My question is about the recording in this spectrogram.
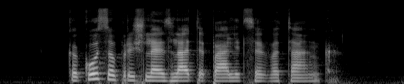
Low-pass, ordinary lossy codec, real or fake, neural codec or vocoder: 14.4 kHz; MP3, 96 kbps; fake; codec, 44.1 kHz, 7.8 kbps, DAC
